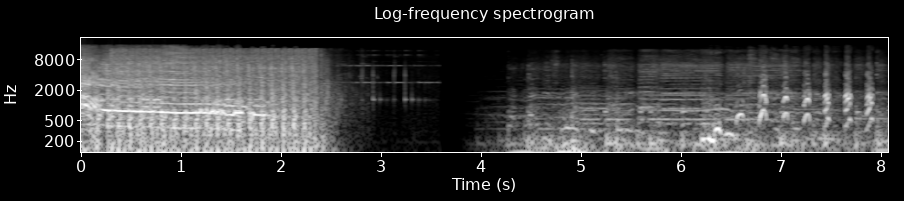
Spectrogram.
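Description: Rapid machine-gun fire with a man's long, falling cry over it, fading out after about two and a half seconds into a moment of silence. About four seconds in, music with a steady beat starts.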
